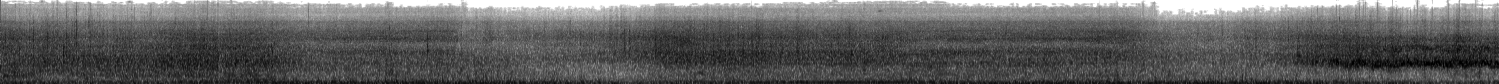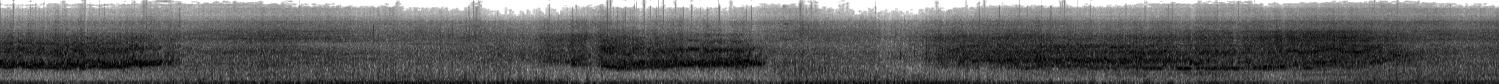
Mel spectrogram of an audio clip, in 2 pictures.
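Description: Car tyres squealing through hard autocross corners over steady engine and road noise. There are three long squeals in the second half, each lasting a few seconds, and fainter squealing earlier on.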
